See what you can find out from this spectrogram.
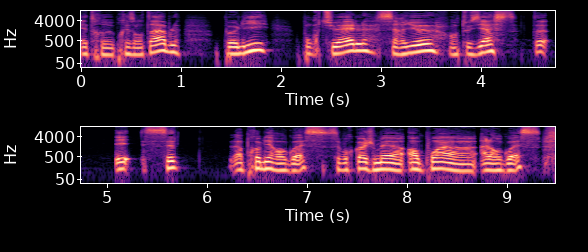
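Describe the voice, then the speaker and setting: A man's fairly high-pitched, slow-paced delivery with ordinary pitch variation, a plain, everyday voice, and a dry, close sound with no echo. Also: very clean recording, silent background. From Belgium, Liège. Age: 20s. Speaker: youth columnist, journalism graduate. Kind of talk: reading own text aloud; announcements.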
